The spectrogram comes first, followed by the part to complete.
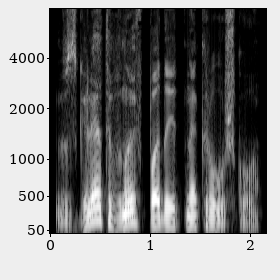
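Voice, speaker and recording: A man's voice: on the low side, wildly swooping pitch, slow pace, creaky, warm tone, slightly rough, no room sound. Dry, grumbling male audiobook narrator. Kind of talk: first-person audiobook narration.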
